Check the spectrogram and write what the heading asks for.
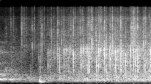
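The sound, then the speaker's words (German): Members of parliament break into clapping during a speech, starting sparse and quickly thickening into steady, moderately loud applause, a dense patter of overlapping hand claps lasting about two seconds with no one speaking. “dass sie hier klatschen, zeigt einfach, dass sie Antidemokraten sind.”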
